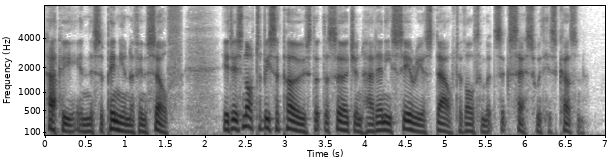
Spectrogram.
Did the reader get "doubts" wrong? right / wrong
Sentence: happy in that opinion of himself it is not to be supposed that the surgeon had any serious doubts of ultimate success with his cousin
wrong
